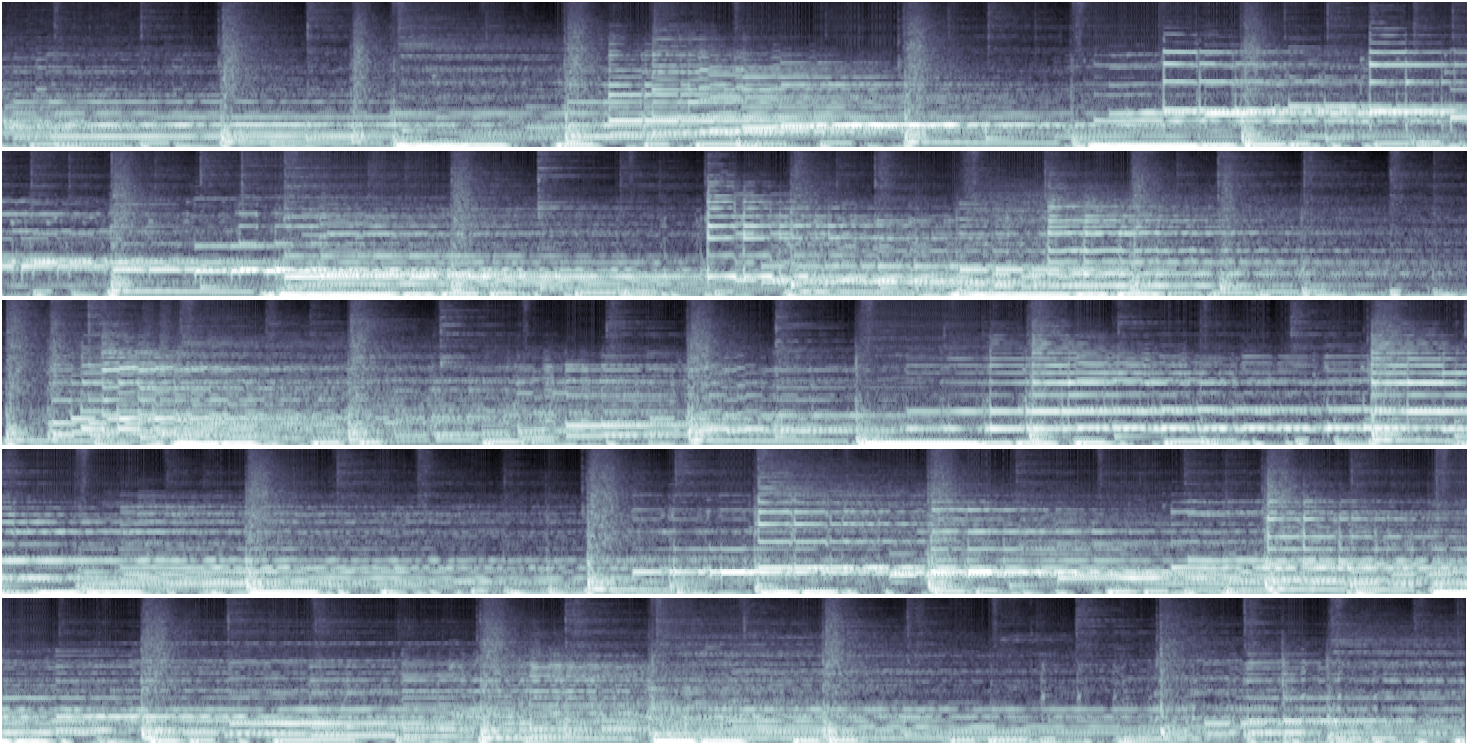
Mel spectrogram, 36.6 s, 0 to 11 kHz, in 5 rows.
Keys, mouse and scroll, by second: 0.2 right click, 1.0 middle click, 7.7 click, 11.0 click, 13.4 click, 17.4 click, 19.6 5, 21.0 click, 24.6 click, 25.6 click, 26.1-28.3 typing, 29.4 click, 34.4 click, 35.3 click.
